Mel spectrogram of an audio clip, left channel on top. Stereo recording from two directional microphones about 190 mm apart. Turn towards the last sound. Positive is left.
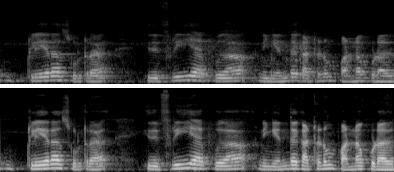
turn(degrees=-60)  # may be behind; listen again after turning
